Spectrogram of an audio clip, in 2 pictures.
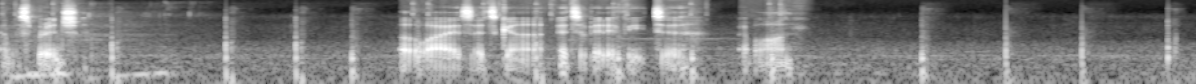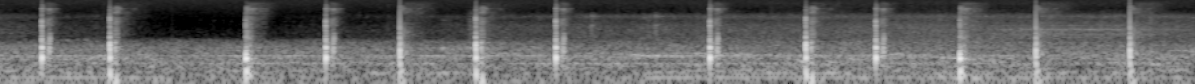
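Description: Stone blocks are placed one after another with soft, regular thuds.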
